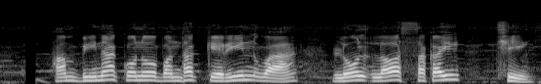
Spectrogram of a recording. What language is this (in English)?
Maithili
